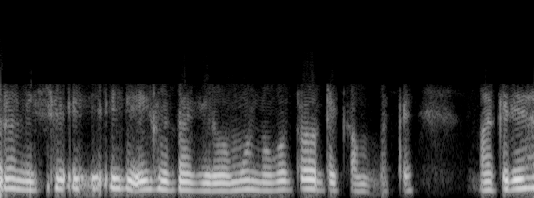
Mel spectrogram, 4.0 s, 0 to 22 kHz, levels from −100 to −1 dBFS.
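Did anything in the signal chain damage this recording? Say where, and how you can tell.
Yes. At the codec stage, G.729 coding runs throughout. The band stops at 200 Hz and 3.5 kHz, and the speech sounds rough and synthetic, which fits an 8 kbit/s model.

At the network stage there is VoIP packet loss concealed by the speech codec. It happens at 0.58–0.76 s after "nĩ cio" and at 2.73–2.91 s after "iria ihũthagĩrũo mũno gũthondeka". Each time, the decoder extrapolates from the last pitch and filter, stretching the sound into a buzzy tone or coloured noise that fades.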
